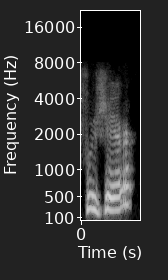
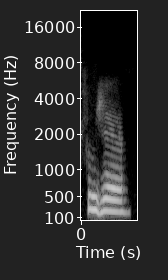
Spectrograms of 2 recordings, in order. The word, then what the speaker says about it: Fougères: Please bring out Reverend I need to make sure I pronounce this right, so forgive me, if I don't. Fougères. It is okay. It's Fougere. Fougères. Perfect. Yes, Fougere.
